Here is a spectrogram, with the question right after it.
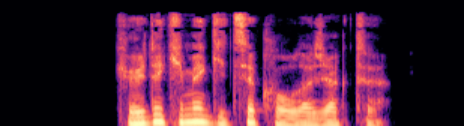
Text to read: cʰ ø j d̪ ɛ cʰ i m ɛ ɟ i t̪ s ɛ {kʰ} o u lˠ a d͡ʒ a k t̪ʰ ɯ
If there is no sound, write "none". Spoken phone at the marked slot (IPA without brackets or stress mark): kʰ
